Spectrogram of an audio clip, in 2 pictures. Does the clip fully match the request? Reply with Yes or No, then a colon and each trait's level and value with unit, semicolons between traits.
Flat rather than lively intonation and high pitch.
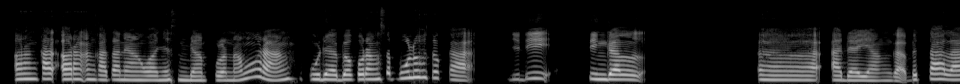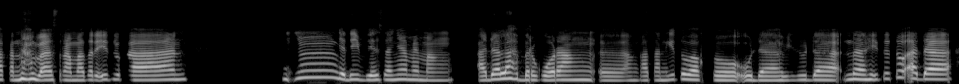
No: average, 3.2 semitones; high, 215 Hz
